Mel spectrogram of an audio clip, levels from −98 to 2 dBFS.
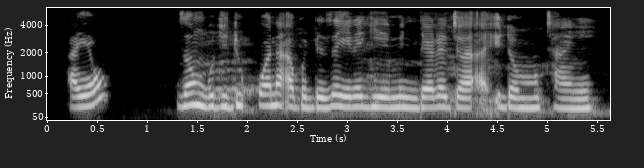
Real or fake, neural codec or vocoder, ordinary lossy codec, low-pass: fake; codec, 16 kHz, 16 kbps, FreqCodec, larger model; none; 5.4 kHz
